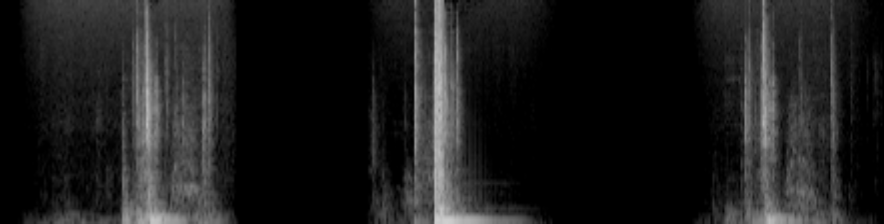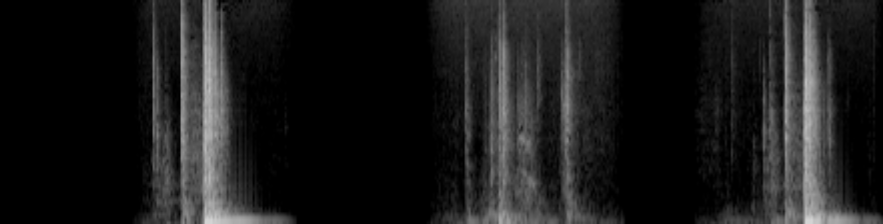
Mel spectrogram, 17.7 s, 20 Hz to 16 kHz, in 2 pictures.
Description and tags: Door open and close interior x3
Some of the best interior door foley I've ever recorded. Very clear, close-up sound of a wooden door smoothly swooshing open, then clunking shut 3 times.
Recorded on Zoom H4n.
clear, click, close, clunk, door, doorknob, foley, open, swoosh, turn, turning, wood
